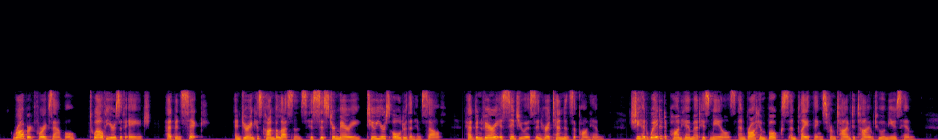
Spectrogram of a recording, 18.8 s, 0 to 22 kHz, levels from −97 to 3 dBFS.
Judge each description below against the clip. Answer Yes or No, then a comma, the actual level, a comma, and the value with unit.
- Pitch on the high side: Yes, high, 200 Hz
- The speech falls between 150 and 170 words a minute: Yes, average, 165 wpm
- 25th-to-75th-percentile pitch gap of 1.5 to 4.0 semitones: No, average, 4.6 semitones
